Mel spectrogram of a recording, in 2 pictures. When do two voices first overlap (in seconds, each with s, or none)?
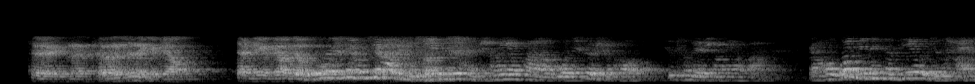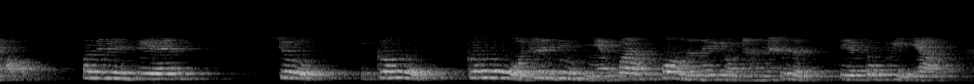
2.9 s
